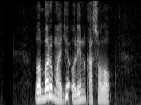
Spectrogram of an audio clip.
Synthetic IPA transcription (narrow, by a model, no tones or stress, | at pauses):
lɔbaɾumad͡ʒaʔolinkasɔlɔ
